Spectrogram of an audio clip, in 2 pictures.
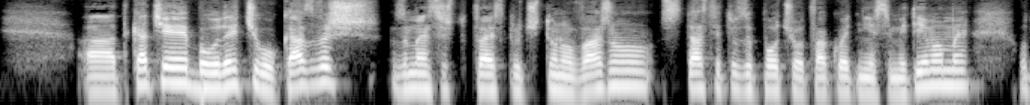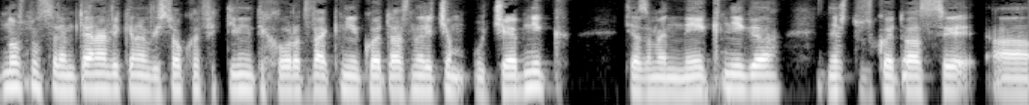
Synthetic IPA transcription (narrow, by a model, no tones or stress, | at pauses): ət̪ɐ̥kat͡ʃɛblˠɐɡod̪ɐɾit̪t͡ʃɛɡokazvəʃzɐmɛnsɤʃt̪o̥t̪ovaɛisklʲʊt͡ʃi̥t̪ɛlˠnovaʒnost̪ast̪iɛt̪ozɐpɔlˠt͡ʃivəot̪ovakoɛt̪oniɛsɐmit̪ɛiməmɛot̪nɔsnosɛd̪ɛmt̪ɛnavikənɐvisɔkoɛfɛk̚t̪ivnit̪ɛxɔɾət̪ovaɛkniɡəkojɛt̪oasnɐɾit͡ʃəmut͡ʃɛbnik | t̪ʲjazɐmɛnːɛɛkniɡə | nɛʃt̪ozɐkoɛt̪oasɛə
